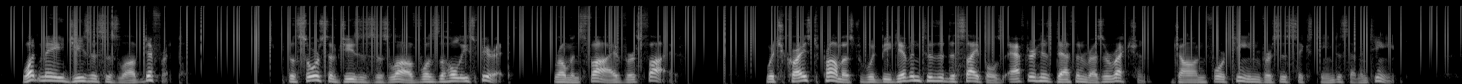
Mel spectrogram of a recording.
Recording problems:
crackle, like an old record; loud; 9 dB below the speech

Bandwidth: 16 kHz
